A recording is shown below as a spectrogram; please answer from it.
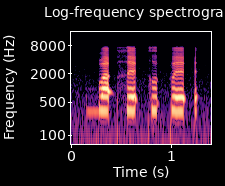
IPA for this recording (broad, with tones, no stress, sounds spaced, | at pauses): b ä˦ ʔ θ ɛ˦ ʔ k ʊ˦ ʔ p ɛ˦ ʔ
